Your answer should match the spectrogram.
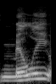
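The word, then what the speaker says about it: Mellie: um melly's name was I didn't know if it was Millie or Melly because everybody pronounced it differently and then I finally looked it up and it was Melly and then I also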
